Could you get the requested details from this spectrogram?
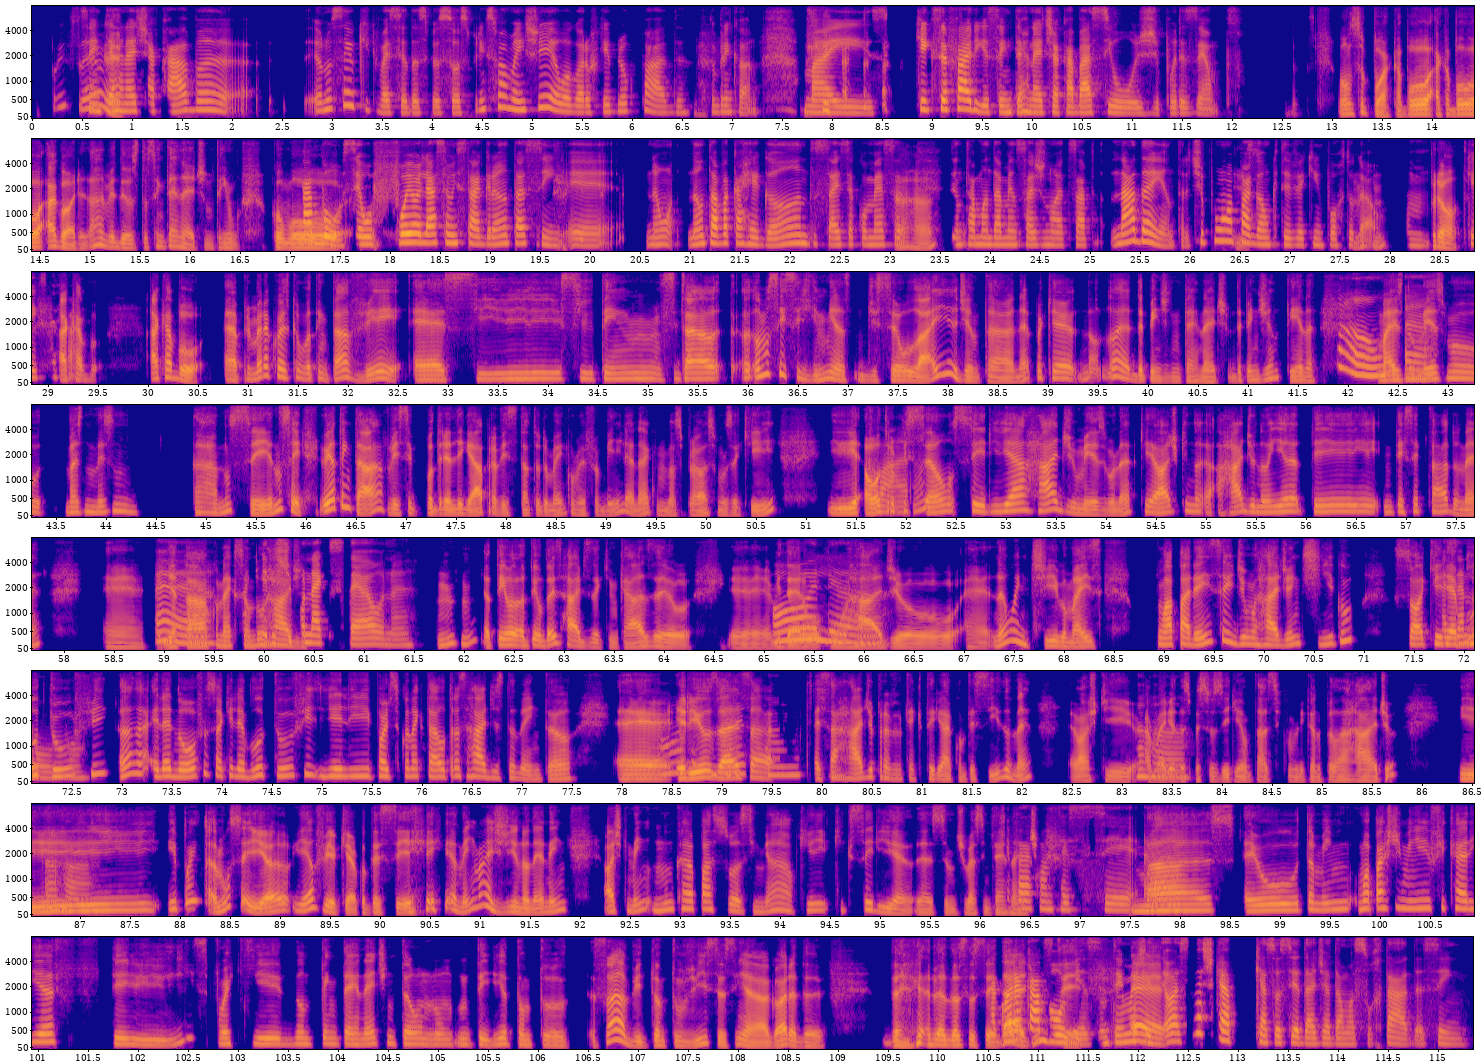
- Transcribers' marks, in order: laugh; other background noise; tapping; laugh; laugh
- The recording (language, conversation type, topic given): Portuguese, podcast, Como você evita passar tempo demais nas redes sociais?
